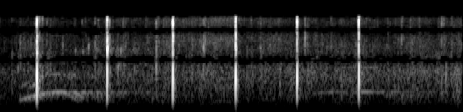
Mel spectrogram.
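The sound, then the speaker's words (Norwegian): Six sharp, evenly spaced claps, about three per second, ring out fairly quietly over a low background hiss, like the start of applause. No one speaks. “Takk til vampyrene mine igjen, i din applaus.”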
